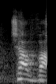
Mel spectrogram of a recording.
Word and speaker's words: Chavacano: the original Spanish term ang pronunciation ni Chavacano chava hindi chaba Chavacano Chavacano at yyung Chavacano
